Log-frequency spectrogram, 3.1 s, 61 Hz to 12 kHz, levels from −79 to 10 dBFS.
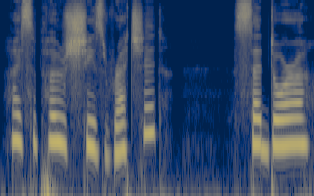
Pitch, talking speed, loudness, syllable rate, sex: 245 Hz, 115 wpm, -19 LUFS, 4.4 syllables/s, female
